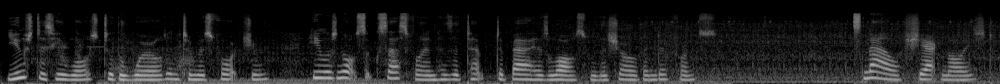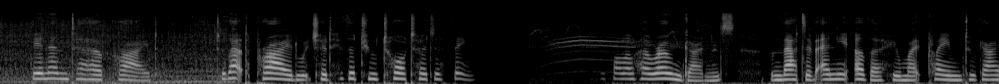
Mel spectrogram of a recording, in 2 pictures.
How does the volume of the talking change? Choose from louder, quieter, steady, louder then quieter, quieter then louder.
steady.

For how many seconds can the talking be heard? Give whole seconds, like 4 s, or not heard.
17 s.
